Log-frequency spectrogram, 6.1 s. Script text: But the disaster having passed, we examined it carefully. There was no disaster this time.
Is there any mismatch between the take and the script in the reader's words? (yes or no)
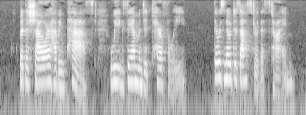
yes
